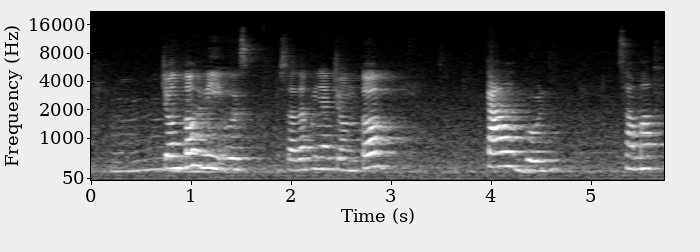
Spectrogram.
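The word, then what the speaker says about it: كلب: Kolbun sama kalbun. Mirip nggak? Mirip ya? Sama ya artinya, iya. Nah, Sama atau beda? Kolbun, kof lamba sama kaf lamba. Nah, beda di depannya tapi hampir sama ini pengucapannya.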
